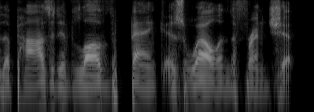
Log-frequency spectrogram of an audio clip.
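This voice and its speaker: A man with a normal speaking voice talks at a fairly slow pace in a fairly low pitch, the sound dry and close with no echo against a quiet background. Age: 50s. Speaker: nurse practitioner and relationship lecturer. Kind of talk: lecture.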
